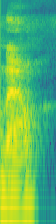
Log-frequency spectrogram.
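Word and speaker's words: Nau: There's a bunch of different things, but basically it is Michael Now. I think that's how you say it, N-A-U, Michael Now, and his wife, Whitney McGraw.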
